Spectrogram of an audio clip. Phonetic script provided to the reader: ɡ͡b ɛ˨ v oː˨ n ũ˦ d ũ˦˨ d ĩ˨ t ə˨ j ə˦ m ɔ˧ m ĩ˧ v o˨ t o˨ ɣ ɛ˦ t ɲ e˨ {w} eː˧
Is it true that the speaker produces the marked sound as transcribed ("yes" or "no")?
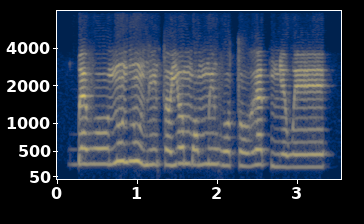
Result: yes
